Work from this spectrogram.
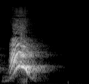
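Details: A Jack Russell terrier performing tricks gives one short, sharp bark after a trainer's cue, rising then falling in pitch and fading quickly, followed by silence.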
